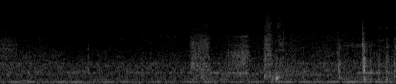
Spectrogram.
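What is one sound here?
A dog sniffs the air in short, quick breaths.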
